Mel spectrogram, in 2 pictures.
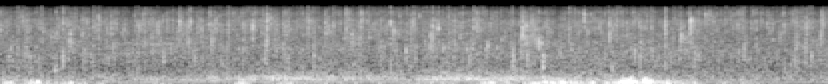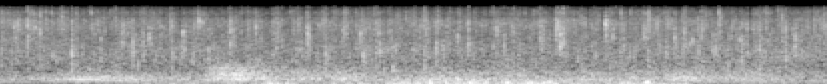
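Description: Steady rain falling, individual drops ticking against the noise, with a brief low rumble about three seconds in.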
